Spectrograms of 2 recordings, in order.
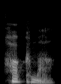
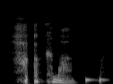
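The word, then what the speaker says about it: חכמה: 그래서 하크마 하크마 이렇게 호크마 또는 하크마의 중간 정도 발음 하크마 요렇게 발음하시고 지혜라고 번역돼 있어요.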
